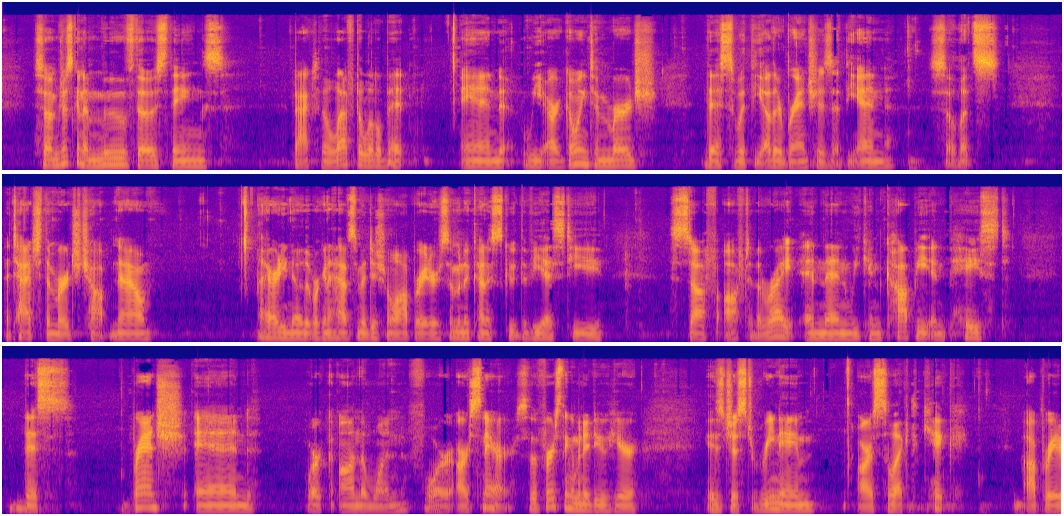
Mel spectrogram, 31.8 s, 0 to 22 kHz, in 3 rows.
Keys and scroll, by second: 21.4 ctrl+c, 22.2 ctrl+v, 29.9 BackSpace.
